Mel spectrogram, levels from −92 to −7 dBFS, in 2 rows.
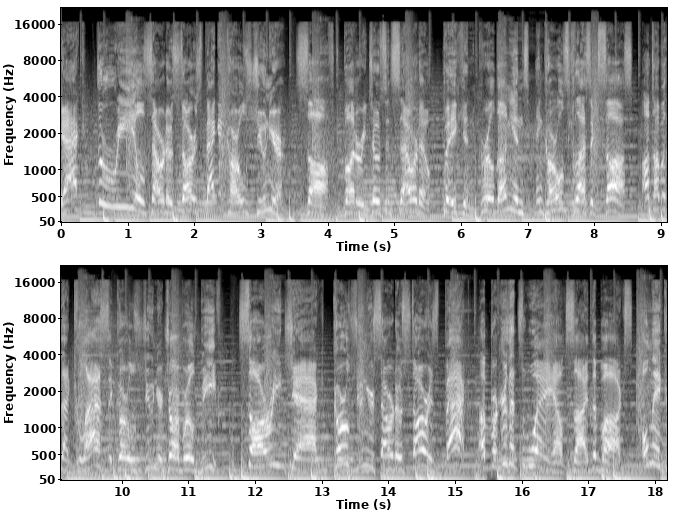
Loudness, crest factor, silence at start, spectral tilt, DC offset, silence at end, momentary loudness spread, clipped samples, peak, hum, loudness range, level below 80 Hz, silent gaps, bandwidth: -14 LUFS; 14 dB; 0 s; -3.5 dB/octave; 0.3%; 0 s; 5 LU; under 0.1%; 0 dBFS; none; 1 LU; -22 dBFS; none; 20 kHz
